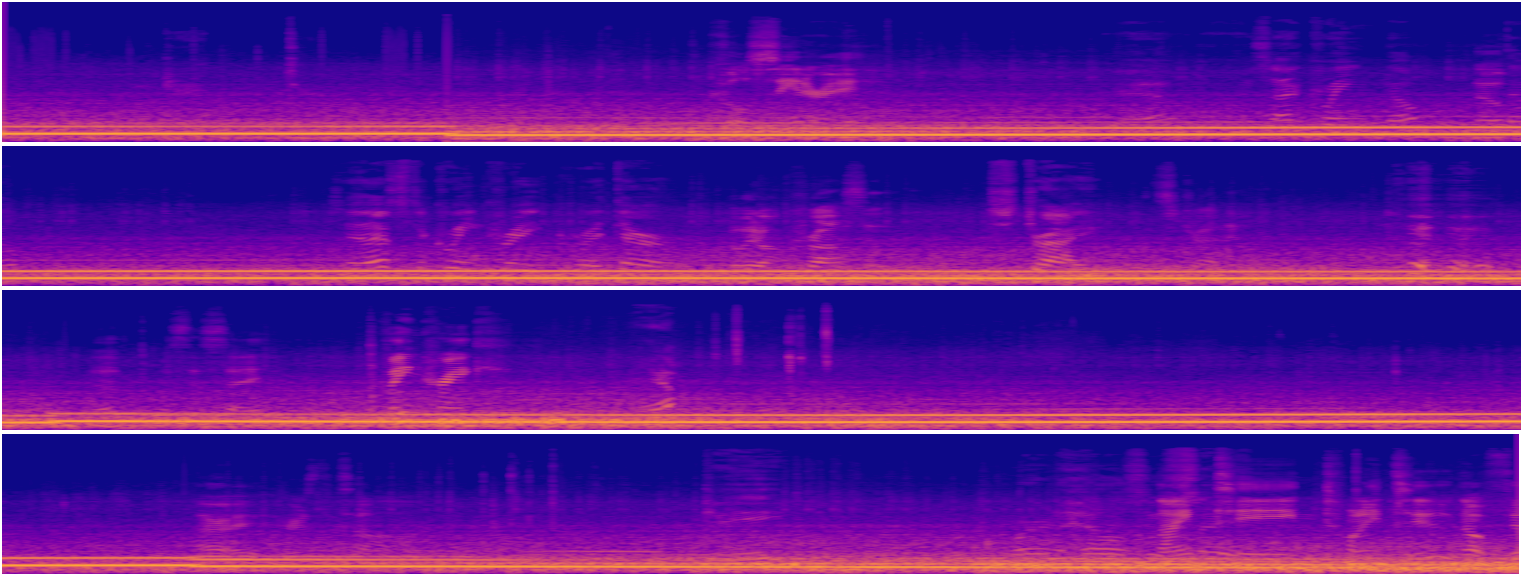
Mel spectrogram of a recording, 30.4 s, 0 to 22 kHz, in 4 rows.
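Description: Ferrari V8 heard from inside the cabin, cruising with a steady drone. The note steps down in pitch a couple of seconds in, steps up about halfway through and drops again later, the way it does when the gearbox changes gear.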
